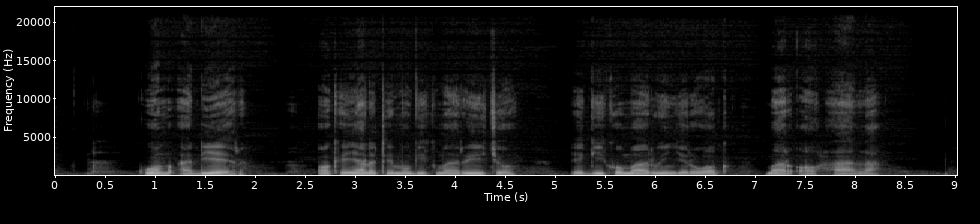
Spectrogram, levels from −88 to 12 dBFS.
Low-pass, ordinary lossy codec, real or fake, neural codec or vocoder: none; none; real; none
